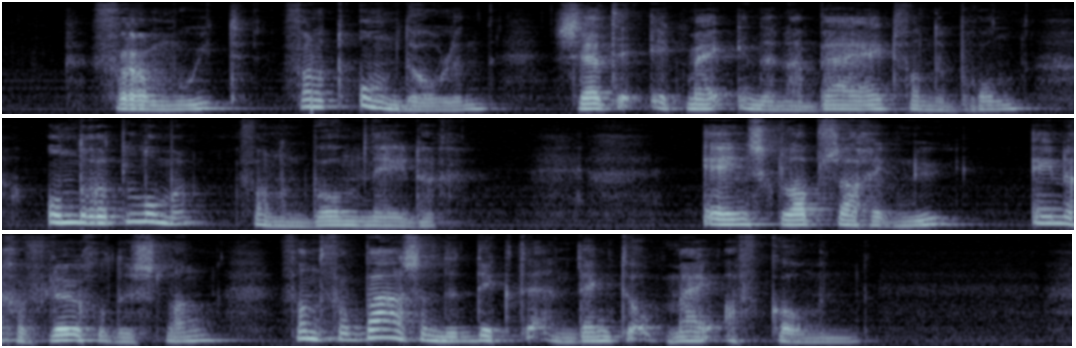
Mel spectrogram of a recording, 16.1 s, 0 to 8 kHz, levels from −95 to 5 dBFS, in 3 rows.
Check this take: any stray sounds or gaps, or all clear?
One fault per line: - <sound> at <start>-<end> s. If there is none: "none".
none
